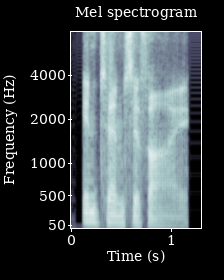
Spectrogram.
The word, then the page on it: intensify: British English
